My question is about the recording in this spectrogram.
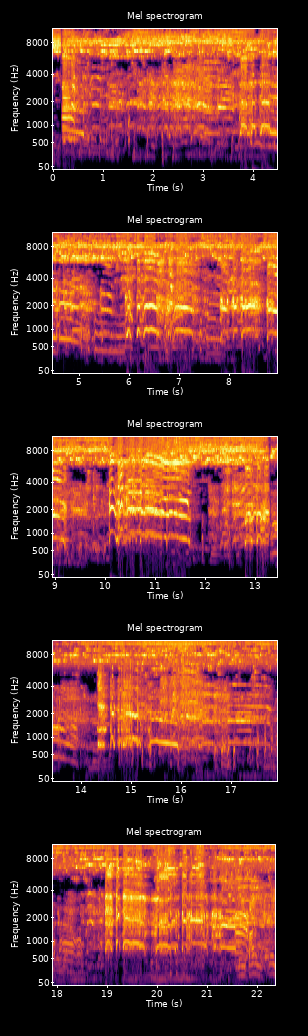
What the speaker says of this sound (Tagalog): Ito po yung kanilang manok.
